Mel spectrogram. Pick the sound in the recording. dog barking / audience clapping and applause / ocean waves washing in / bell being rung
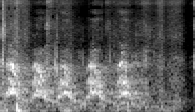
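dog barking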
